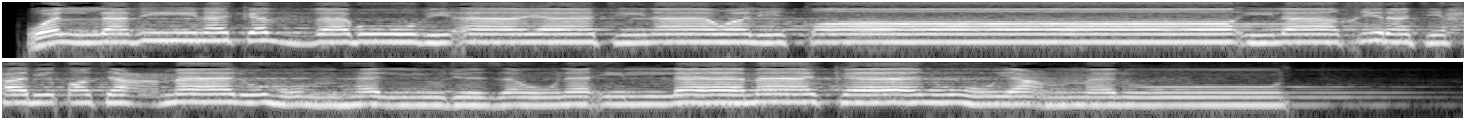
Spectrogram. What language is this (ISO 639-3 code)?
ara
